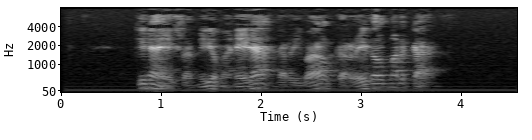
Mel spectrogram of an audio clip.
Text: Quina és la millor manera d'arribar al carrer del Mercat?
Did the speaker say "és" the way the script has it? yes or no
yes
